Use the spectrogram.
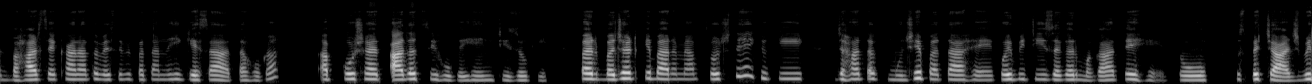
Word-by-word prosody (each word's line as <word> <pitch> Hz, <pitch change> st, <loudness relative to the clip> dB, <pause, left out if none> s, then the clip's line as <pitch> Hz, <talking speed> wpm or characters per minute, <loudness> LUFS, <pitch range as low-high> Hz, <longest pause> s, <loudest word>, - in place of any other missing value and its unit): अ, -, -, -16 dB
बाहर 205 Hz, +2 st, +2 dB
से 230 Hz, +1 st, -5 dB
खाना 230 Hz, 0 st, -1 dB
तो 245 Hz, +2 st, -6 dB
वैसे 230 Hz, +1 st, -7 dB
भी 240 Hz, -, -11 dB
पता 225 Hz, 0 st, -10 dB
नहीं 235 Hz, +2 st, -8 dB
कैसा 215 Hz, -1 st, +1 dB
आता 185 Hz, +2 st, -9 dB
होगा? 195 Hz, -, -9 dB, 0.4 s
आपको 230 Hz, +2 st, +2 dB
शायद 240 Hz, -1 st, +2 dB
आदत-सी 240 Hz, +1 st, +6 dB
हो 205 Hz, -3 st, -7 dB
गई 185 Hz, 0 st, -4 dB
है 200 Hz, 0 st, -6 dB
इन 200 Hz, +1 st, -8 dB
चीज़ों 195 Hz, -1 st, -6 dB
की। 185 Hz, -1 st, -21 dB, 0.3 s
पर 255 Hz, -1 st, +8 dB
बजट 240 Hz, +4 st, +5 dB
के 280 Hz, -, -1 dB
बारे 245 Hz, -2 st, +3 dB
में 245 Hz, 0 st, -10 dB
आप 240 Hz, +1 st, -11 dB
सोचते 250 Hz, +9 st, -1 dB
हैं, 400 Hz, 0 st, -2 dB
क्योंकि 260 Hz, -4 st, -7 dB, 0.3 s
जहाँ 245 Hz, 0 st, 0 dB
तक 255 Hz, -, -1 dB
मुझे 215 Hz, +6 st, +1 dB
पता 230 Hz, -3 st, -1 dB
है 205 Hz, -1 st, -7 dB
कोई 230 Hz, 0 st, +5 dB
भी 240 Hz, +1 st, -8 dB
चीज़ 230 Hz, -1 st, -7 dB
अगर 220 Hz, +1 st, -1 dB
मँगाते 210 Hz, +4 st, -1 dB
हैं, 190 Hz, -2 st, -17 dB
तो 200 Hz, 0 st, +1 dB, 0.3 s
उस 235 Hz, -, -12 dB
पे 240 Hz, -, +9 dB
चार्ज 190 Hz, -7 st, +3 dB
भी 245 Hz, +4 st, +3 dB
230 Hz, 210 wpm, -24 LUFS, 205-245 Hz, 0.4 s, पे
